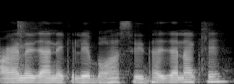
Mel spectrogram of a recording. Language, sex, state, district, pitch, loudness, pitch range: Chhattisgarhi, male, Chhattisgarh, Rajnandgaon, 100 Hz, -15 LUFS, 95-105 Hz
